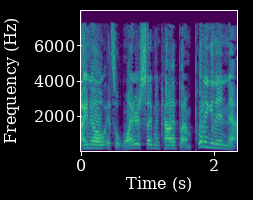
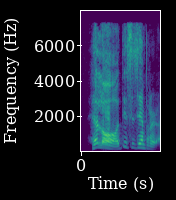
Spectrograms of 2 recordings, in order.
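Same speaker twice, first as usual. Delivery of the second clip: attempted Chinese accent, lightly done; bad Chinese accent; 3 semitones higher than usual. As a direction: badly fake a Chinese accent. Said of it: "I can't do a Chinese accent".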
